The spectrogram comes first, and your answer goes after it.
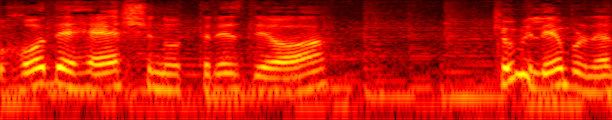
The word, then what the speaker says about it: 3DO: pessoas pronunciam errado e o cara fala 3DO e não tem acento no O na versão brasileira. Então é 3DO.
